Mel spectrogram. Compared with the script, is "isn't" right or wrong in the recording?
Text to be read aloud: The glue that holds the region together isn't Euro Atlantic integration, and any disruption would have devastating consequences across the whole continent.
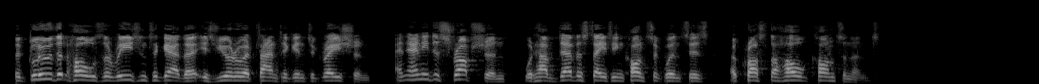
wrong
